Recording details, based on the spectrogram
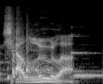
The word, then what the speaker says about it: Cholula: Cholula.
